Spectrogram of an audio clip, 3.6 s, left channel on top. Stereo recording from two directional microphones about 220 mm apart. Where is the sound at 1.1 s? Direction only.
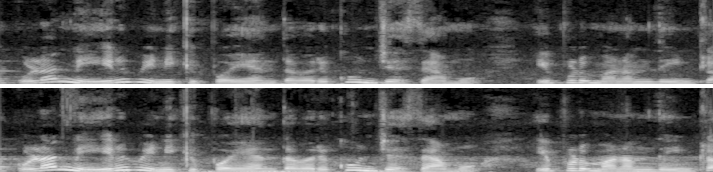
25° right (ahead or behind).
